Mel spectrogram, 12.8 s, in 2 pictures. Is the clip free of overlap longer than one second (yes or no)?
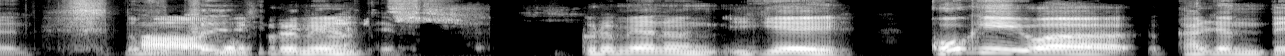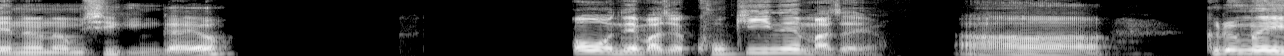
no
